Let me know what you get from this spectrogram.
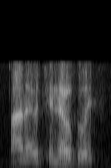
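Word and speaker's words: Manu Ginóbili: Manu Ginobili.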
